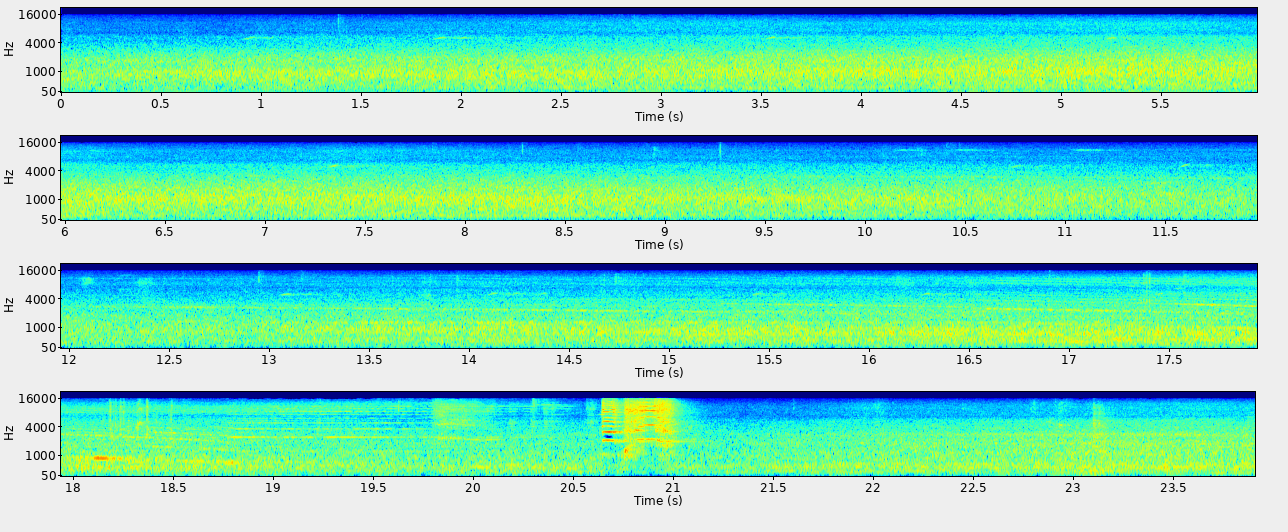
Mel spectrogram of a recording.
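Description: Alstom Citadis Dualis electric tram-train pulling into a station and braking to a stop. Its running noise swells, then a whine falls steadily in pitch as it slows. A brief loud burst of noise comes near the end as it stands.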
